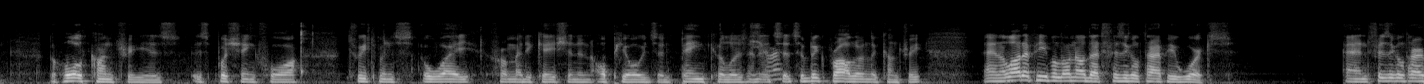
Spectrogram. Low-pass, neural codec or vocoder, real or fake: 7.2 kHz; autoencoder, 48 kHz, 128 numbers a frame, DAC-VAE, trained on Japanese speech; fake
